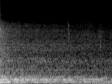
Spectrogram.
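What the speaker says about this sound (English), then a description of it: "Clutch in, begin starting the engine." A 1990 Ford Mustang Foxbody GT with a 5.0 V8 and custom exhaust rumbles loudly and steadily as the engine catches and runs, a deep, close, continuous growl with no talk over it.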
